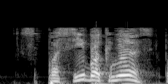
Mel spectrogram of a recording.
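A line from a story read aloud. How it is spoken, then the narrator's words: Near shout. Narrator (Russian): почти закричал Мило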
